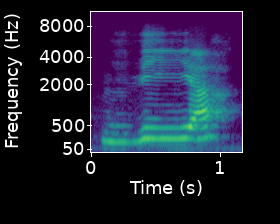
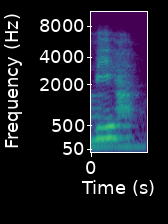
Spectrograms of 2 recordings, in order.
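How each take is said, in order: First: The final r is said like an a vowel. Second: The final r is said as a consonant. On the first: The speaker calls it right. "mas sim via" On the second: The speaker calls it wrong. "A gente não fala vir"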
